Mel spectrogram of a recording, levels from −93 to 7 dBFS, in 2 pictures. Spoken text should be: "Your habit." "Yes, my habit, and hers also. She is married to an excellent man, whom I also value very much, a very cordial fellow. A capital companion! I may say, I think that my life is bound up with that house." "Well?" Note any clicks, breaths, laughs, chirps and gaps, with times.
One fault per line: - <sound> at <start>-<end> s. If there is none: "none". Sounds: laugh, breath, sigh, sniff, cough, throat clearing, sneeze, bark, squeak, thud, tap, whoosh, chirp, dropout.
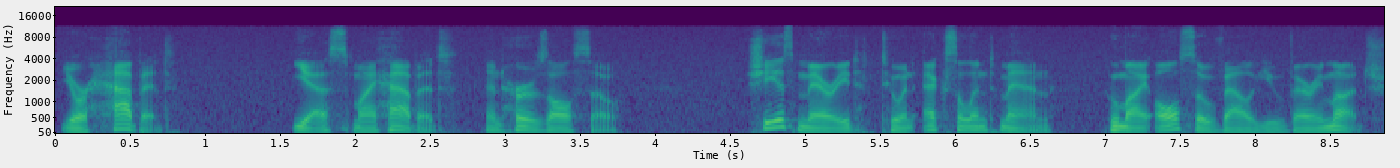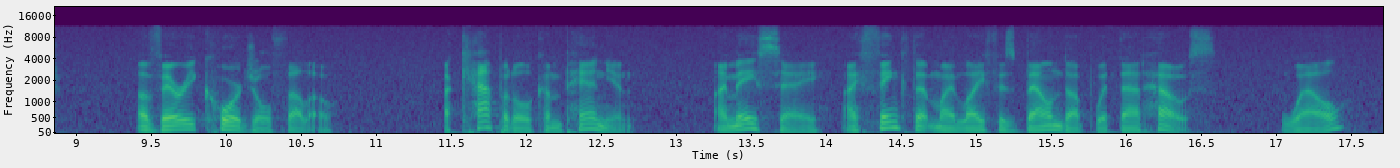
none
